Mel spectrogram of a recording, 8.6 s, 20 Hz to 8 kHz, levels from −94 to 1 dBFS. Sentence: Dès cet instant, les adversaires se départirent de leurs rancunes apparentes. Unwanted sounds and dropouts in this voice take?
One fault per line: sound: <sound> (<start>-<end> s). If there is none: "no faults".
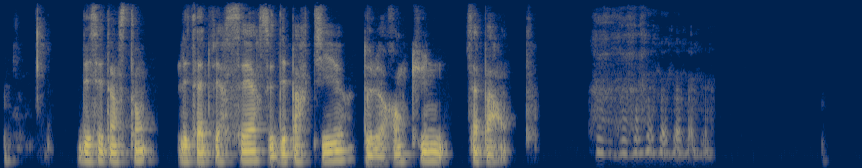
sound: laugh (5.9-7.2 s)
